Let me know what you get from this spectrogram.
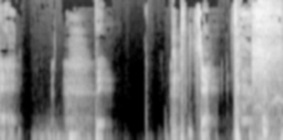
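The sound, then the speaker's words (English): Someone burping the alphabet: a run of deep, croaky burps shaped like spoken letters, four or five loud bursts separated by short pauses, the last one longer and rougher. “No more burping the alphabet.”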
